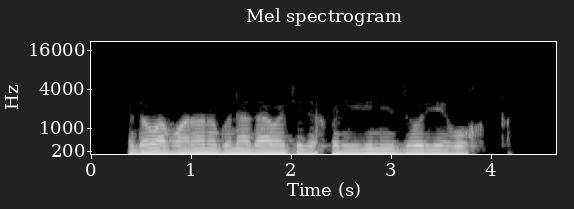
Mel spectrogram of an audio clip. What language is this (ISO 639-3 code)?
pus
